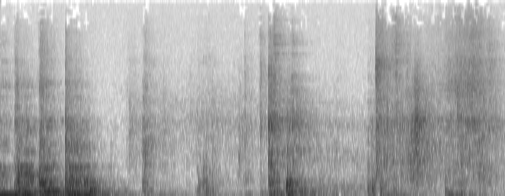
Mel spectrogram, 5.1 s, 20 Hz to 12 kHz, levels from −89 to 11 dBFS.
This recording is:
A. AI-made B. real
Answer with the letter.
B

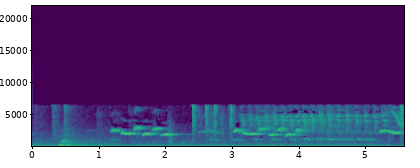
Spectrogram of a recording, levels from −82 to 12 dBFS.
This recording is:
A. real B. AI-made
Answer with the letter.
A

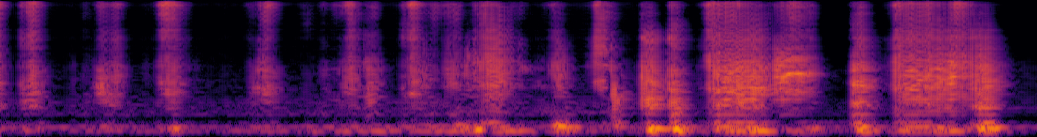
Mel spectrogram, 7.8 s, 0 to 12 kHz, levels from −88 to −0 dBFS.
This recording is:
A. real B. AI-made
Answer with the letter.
B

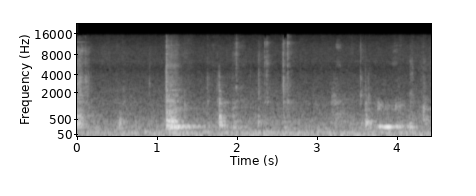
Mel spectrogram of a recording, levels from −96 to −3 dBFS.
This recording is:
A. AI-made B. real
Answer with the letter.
B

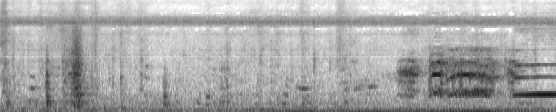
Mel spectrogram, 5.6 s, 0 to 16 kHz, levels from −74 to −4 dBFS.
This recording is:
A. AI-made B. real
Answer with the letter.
A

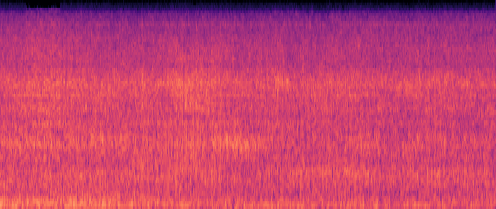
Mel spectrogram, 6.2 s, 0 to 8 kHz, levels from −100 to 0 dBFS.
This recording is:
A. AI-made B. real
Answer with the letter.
A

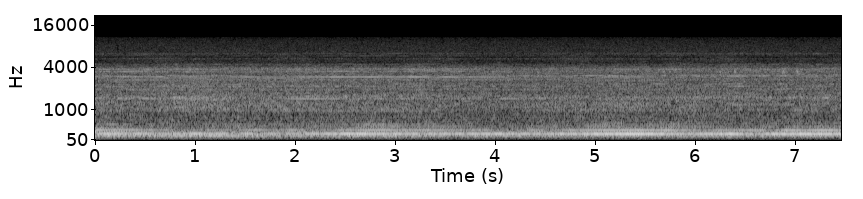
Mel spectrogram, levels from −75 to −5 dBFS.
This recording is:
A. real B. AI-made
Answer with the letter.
A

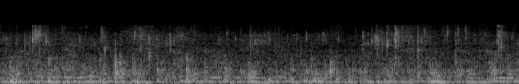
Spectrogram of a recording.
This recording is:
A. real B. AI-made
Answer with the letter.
A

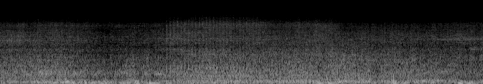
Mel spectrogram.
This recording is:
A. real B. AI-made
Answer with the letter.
A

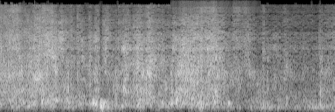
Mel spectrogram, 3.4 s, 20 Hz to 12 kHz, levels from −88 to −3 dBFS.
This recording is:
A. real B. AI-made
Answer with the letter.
B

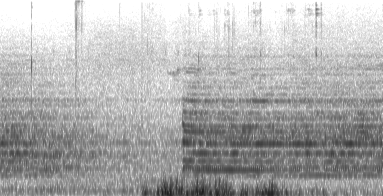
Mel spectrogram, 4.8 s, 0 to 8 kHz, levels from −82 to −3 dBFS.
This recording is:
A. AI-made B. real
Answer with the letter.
B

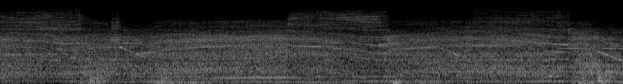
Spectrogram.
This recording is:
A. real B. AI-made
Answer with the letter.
A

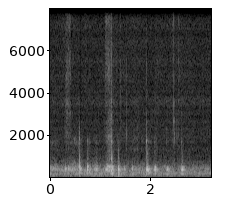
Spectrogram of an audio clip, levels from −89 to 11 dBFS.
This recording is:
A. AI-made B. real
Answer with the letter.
A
